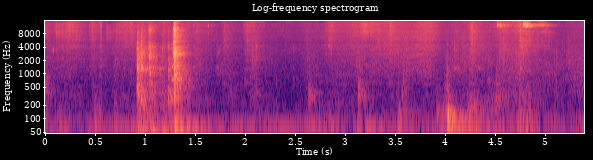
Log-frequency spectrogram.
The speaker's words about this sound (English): I'm just going to close the door because can you hear someone like chopping outside or something?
